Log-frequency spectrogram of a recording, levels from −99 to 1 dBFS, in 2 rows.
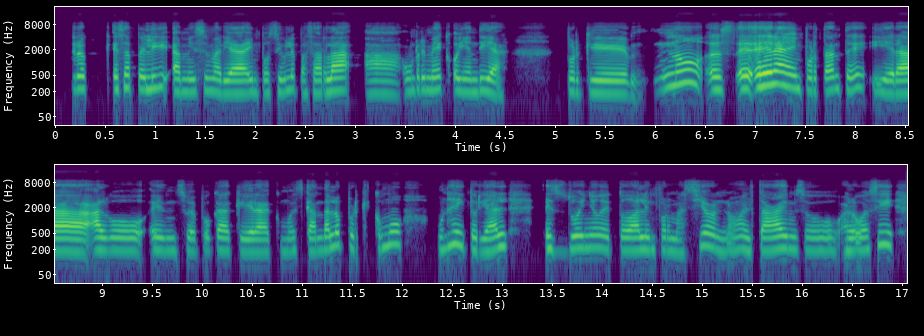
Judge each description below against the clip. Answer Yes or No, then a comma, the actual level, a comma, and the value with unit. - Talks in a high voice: Yes, high, 195 Hz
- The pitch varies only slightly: No, average, 3.0 semitones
